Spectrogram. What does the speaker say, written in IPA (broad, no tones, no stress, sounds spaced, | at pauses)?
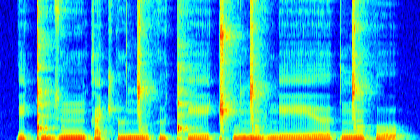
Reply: e ǃ ɯ m z ũː k a t͡ʃʼ ɯ ŋ͡ǀ u h ɯ ǃʰ eː ǁʰ u ŋ͡ǀ õ v ŋ eː ə̯ | ŋ͡ǀ õ h o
